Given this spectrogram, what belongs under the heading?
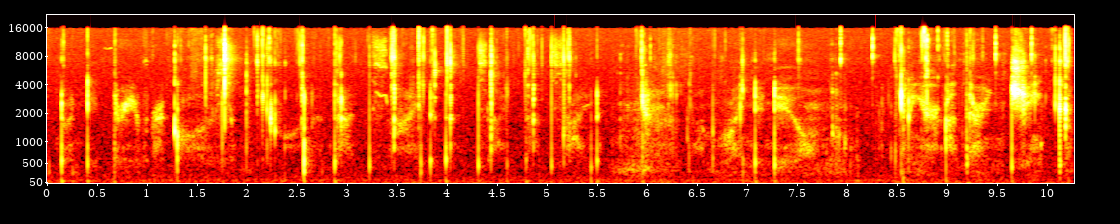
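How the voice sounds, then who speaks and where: Long pauses come often as the talker proceeds at a very slow pace. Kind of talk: soft-spoken roleplay to viewer. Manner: soft close whisper.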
